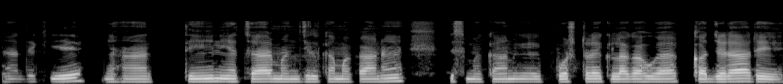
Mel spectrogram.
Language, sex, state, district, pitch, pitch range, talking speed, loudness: Hindi, male, Bihar, Sitamarhi, 130 Hz, 125-135 Hz, 155 wpm, -17 LUFS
